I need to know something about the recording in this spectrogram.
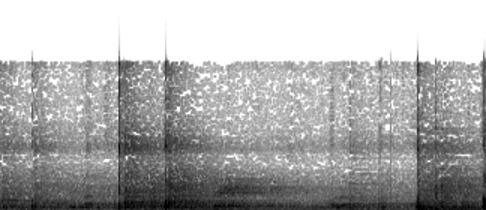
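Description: Rackets strike a shuttlecock with sharp pops in an echoing hall.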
